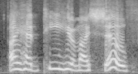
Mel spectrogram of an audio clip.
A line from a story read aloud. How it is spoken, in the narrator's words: she moaned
